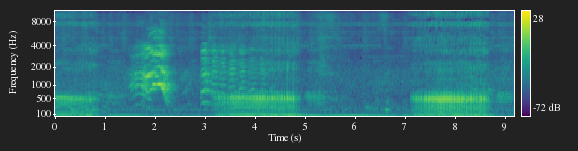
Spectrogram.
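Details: Heavy snoring in a person asleep after heavy drinking: loud, rough snores on a few breaths with quieter gaps between.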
